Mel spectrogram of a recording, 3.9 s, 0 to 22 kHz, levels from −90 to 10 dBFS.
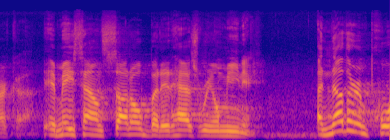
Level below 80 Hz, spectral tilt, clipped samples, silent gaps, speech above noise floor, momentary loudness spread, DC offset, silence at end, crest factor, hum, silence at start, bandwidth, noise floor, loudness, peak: -74 dBFS; -5 dB/octave; under 0.1%; none; 28 dB; 12 LU; under 0.1%; 0 s; 14 dB; none; 0 s; 15 kHz; -44 dBFS; -16 LUFS; -2 dBFS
